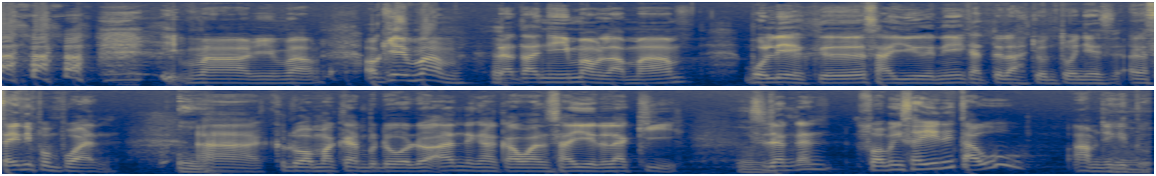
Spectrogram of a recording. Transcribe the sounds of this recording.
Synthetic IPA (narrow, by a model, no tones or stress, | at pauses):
ḭmamimãmʔokeimam | naʔt̪aɲəimãmlamam | bolɛhkəsajənikat̪əlaht͡ʃɔnt̪ɔhɲə̃əsajanĩpɾəmpuanakəluarmakanbədoadoaʔandəŋãnkawansajələlakisədaŋkanswamiŋsajənĩt̪au | ʔa̰məd͡ʒaɡit̪u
